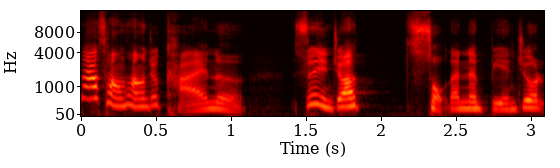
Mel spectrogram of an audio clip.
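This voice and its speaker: A woman with a Taiwanese accent and very wide pitch swings, on a very clean recording with a silent background. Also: dry, close sound with no echo. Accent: Taiwanese Mandarin. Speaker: podcast host. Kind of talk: casual solo talk and news commentary.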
